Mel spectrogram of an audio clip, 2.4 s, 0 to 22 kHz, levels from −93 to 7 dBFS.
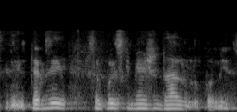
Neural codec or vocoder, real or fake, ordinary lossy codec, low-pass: vocoder, 22.05 kHz, 80 mel bands, HiFi-GAN; fake; none; 7.2 kHz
